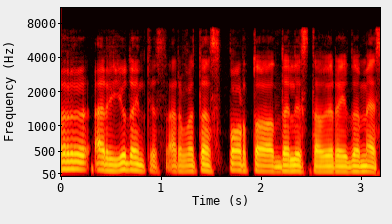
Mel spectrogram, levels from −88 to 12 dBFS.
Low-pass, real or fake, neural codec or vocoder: 7.2 kHz; fake; codec, 16 kHz, 16 kbps, FunCodec, trained on Chinese and English, 50 frames a second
